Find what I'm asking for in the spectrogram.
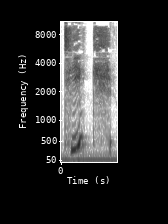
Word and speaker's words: Teach: So sometimes Blackbeard's name is written and pronounced Teach, like T-E-A-C-H, and other times it's written and pronounced Thatch, like T-H-A-T-C-H, like a thatch roof.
